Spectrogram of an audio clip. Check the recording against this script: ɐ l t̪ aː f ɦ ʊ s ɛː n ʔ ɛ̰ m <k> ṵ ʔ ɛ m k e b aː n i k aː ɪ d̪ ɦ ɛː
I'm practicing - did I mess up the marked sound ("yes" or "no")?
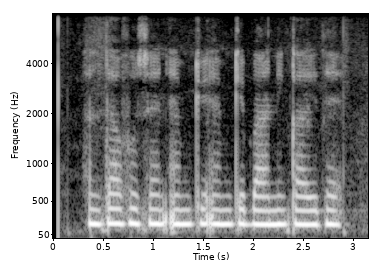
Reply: no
